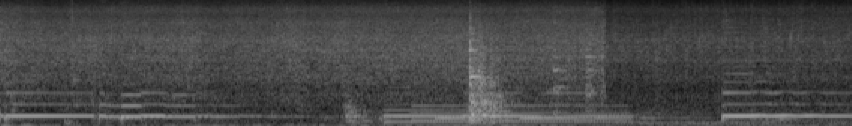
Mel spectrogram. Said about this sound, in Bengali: আলু ডুমুর খুব ভালোভাবে কষে নেব।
